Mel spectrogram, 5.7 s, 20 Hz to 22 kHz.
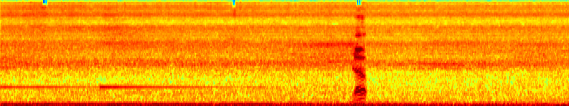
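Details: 2018+ Chevy Traverse/Buick Enclave after alternator replacement for P0621 and a charge-system warning, battery dead: smooth, steady low idle hum with a faint constant whine, no stumble or knock; charging 12.8–13 V, normal.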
